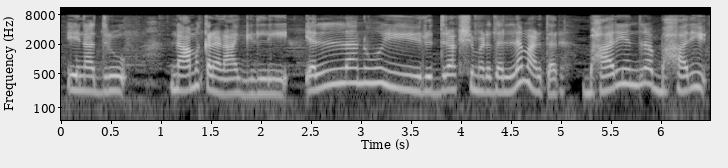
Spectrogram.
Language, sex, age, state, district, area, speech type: Kannada, female, 18-30, Karnataka, Dharwad, urban, spontaneous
